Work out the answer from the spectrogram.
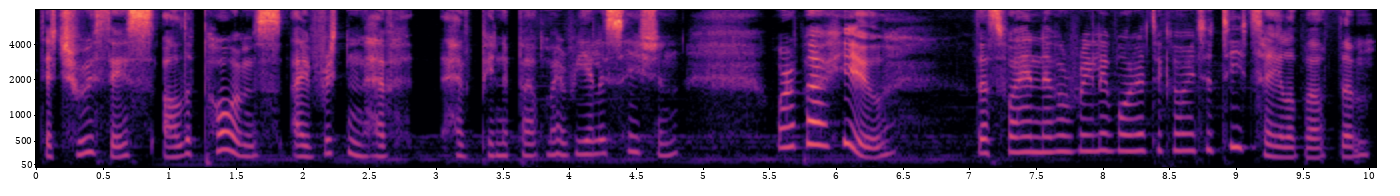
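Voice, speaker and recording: A woman reading aloud as a lovestruck, self-aware teenage game girl, soft and earnest in her devotion. The voice sits a little high and stays tender throughout. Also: expressive, normal speed. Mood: affectionate.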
